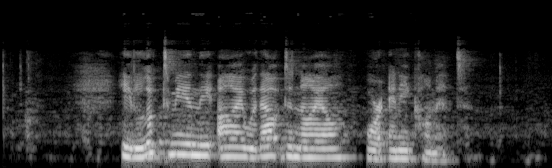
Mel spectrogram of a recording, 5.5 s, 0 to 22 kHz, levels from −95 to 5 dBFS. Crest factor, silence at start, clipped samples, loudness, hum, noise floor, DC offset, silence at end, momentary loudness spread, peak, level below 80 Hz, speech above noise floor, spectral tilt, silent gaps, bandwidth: 16 dB; 1.2 s; under 0.1%; -17 LUFS; none; -60 dBFS; under 0.1%; 0.9 s; 11 LU; -2 dBFS; -68 dBFS; 43 dB; -6.5 dB/octave; none; 7.6 kHz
